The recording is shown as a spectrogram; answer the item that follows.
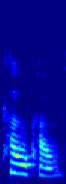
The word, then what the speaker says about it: cocoa: chocolate okay so yeah this one's a bit confusing because of the a try to forget about the a and just say coco o o coco like that okay i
